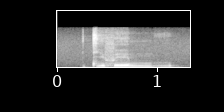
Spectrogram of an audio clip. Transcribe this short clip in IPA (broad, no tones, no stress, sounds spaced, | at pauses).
tʲ e f e mː ṳ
